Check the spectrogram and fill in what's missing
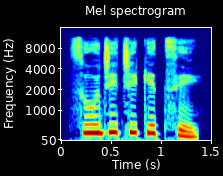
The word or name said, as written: ಸೂಜಿಚಿಕಿತ್ಸೆ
